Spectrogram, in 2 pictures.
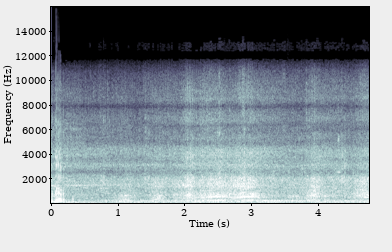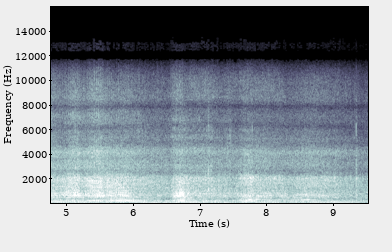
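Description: Several old saloon cars' engines revving hard on a loose gravel track, the pitch rising and falling as the cars accelerate out of a bend and shift gear. It gets louder about two seconds in and again near seven seconds as the cars pass close.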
